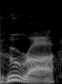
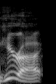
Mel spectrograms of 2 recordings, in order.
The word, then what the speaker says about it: Hiura: A that's causing a big stir it's Carson hurah and I'm just kidding it's well done I had to I had to mispronounce it right uh Kon Hira is the guy that's causing a lot of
